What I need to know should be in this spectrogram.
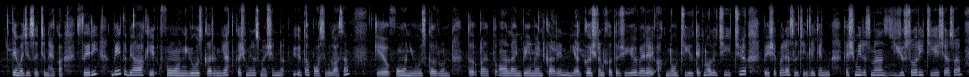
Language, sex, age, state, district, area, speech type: Kashmiri, female, 18-30, Jammu and Kashmir, Baramulla, rural, spontaneous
